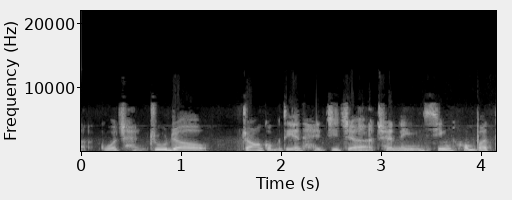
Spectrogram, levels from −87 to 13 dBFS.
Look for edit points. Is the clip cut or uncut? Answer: uncut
